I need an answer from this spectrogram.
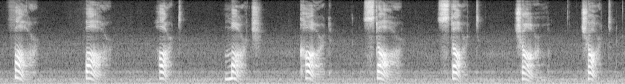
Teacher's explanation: So if you're not in the UK, in North America, you will hear the R there. All of these R's are not silent.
